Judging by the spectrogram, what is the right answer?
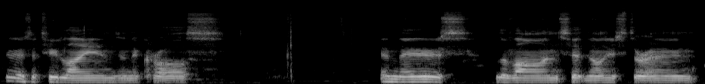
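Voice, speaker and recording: Man, coin stream co-host, lowish voice, teasing banter. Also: fairly even intonation. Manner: teasing, quick banter between coin descriptions. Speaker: livestream coin seller. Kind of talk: casual livestream chat.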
